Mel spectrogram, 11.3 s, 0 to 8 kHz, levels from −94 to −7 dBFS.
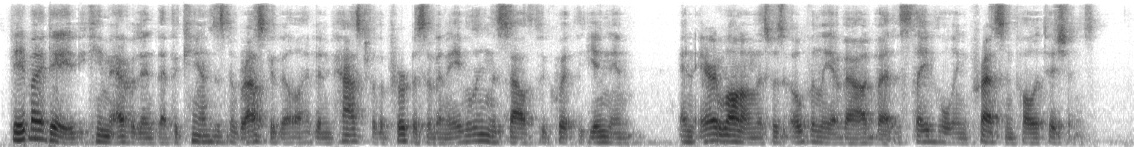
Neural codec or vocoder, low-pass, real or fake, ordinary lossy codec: codec, 16 kHz in and 24 kHz out, 0.8 kbps, FocalCodec, streaming, 65536 codes; 7.2 kHz; fake; AAC, 32 kbps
